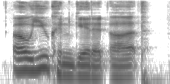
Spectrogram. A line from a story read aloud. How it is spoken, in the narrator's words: Meat answered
